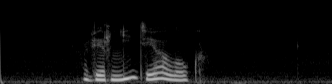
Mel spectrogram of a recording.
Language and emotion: Russian, neutral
